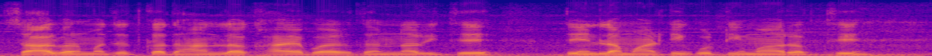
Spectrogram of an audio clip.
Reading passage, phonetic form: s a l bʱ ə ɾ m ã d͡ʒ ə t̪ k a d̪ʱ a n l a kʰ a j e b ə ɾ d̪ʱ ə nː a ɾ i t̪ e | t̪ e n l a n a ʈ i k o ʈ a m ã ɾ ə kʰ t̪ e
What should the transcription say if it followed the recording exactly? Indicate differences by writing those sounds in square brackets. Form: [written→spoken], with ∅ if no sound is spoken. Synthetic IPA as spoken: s a l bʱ ə ɾ m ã d͡ʒ ə t̪ k a d̪ʱ a n l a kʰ a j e b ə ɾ d̪ʱ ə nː a ɾ i t̪ e | t̪ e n l a [n→m] a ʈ i k o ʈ [a→i] m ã ɾ ə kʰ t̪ e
